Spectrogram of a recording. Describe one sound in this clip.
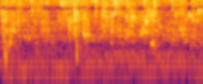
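Batter pours softly onto a hot plate.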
